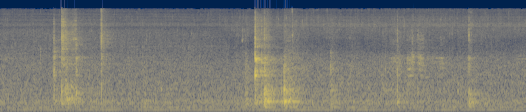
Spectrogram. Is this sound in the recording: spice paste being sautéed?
yes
